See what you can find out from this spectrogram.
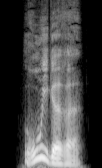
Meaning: inflection of ruhig: 1. strong/mixed nominative/accusative feminine singular comparative degree 2. strong nominative/accusative plural comparative degree
- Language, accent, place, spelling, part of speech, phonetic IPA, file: German, Germany, Berlin, ruhigere, adjective, [ˈʁuːɪɡəʁə], De-ruhigere.ogg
